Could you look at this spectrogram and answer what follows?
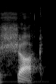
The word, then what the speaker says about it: Shough: And it's actually pronounced Tyler Shough.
